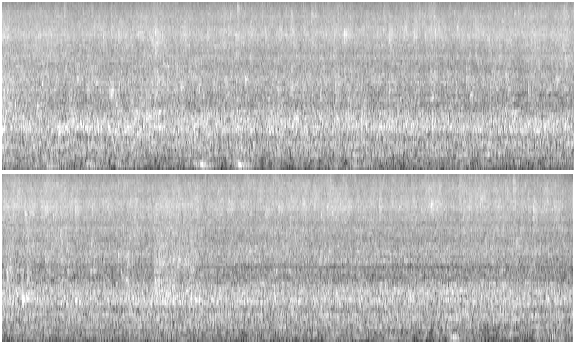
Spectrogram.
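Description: Running water pours in a steady, unbroken hiss for the whole stretch as shampoo is rinsed from hair, soft and even with faint splashing variations and no voices.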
